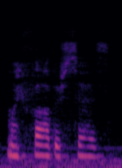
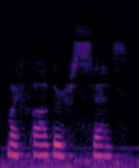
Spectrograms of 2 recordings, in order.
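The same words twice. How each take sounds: The two takes are said the same way.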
